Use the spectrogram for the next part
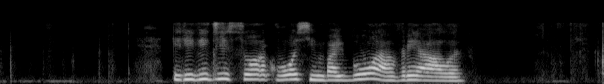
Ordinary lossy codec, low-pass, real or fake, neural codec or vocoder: Opus, 32 kbps; 7.2 kHz; fake; codec, 16 kHz, 2 kbps, FreqCodec, smaller model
